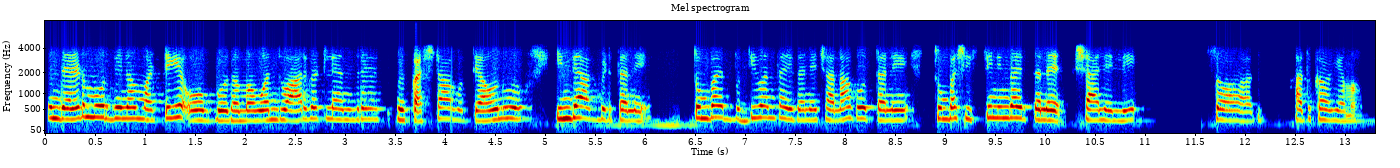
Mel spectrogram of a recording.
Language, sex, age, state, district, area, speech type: Kannada, female, 30-45, Karnataka, Chitradurga, rural, conversation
